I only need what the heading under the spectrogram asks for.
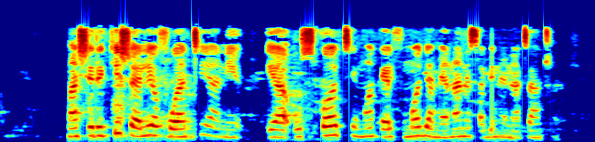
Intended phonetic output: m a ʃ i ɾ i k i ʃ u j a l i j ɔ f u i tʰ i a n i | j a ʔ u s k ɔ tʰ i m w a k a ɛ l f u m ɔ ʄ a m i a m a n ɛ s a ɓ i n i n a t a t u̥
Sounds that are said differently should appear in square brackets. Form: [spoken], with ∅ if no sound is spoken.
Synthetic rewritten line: m a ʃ i ɾ i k i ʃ [ɔ] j a l i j ɔ f u [a] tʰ i a n i | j a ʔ u s k ɔ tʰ i m w a k a ɛ l f u m ɔ ʄ a m i a [n] a n ɛ s a ɓ i n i n a t a t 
